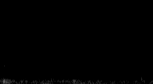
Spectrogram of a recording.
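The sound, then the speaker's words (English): A few quiet mouth clicks in quick, uneven succession, imitating a spider's chittering, with a sharper, louder click at the very end. No one speaks. “Says the spider. It sounds like clicking. Chitter, chitter, chitter, chitter.”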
